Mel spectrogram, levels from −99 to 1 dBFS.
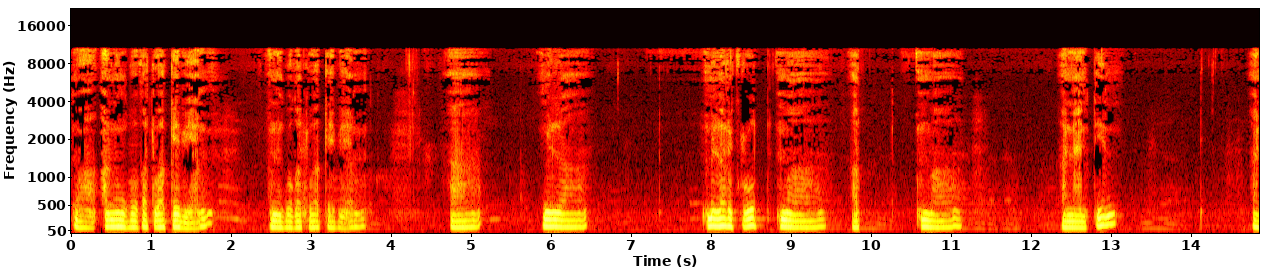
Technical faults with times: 0.00-14.86 MP3 compression

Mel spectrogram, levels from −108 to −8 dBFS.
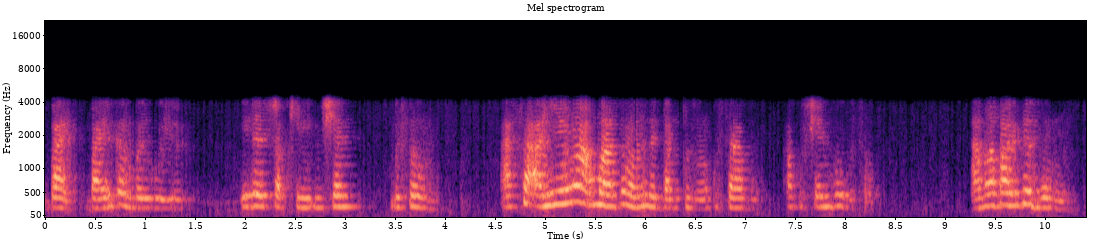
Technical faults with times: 0.00-10.41 Opus voice compression

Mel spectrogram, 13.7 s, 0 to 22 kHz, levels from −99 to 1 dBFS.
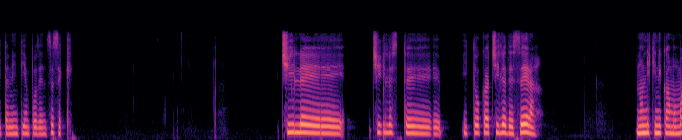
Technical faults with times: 6.39-6.44 short stall from a late packet
6.89-6.97 short stall from a late packet
7.58-7.68 short stall from a late packet
8.57-8.68 short stall from a late packet
9.71-10.68 jitter buffer slow-down
12.63-13.64 jitter buffer speed-up

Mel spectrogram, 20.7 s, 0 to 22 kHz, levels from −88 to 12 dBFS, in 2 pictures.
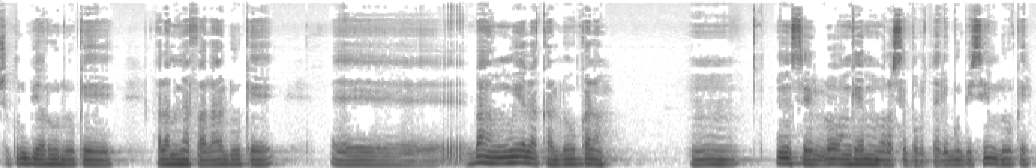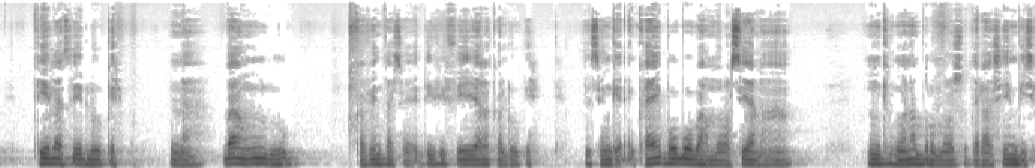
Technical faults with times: none

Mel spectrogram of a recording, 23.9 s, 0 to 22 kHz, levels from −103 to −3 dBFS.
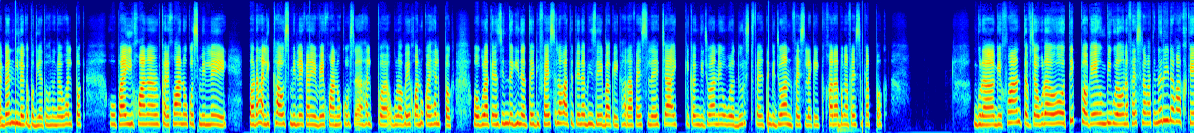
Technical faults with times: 0.30 dropped buffer (overrun)
3.37 dropped buffer (overrun)
4.99 dropped buffer (overrun)
6.19 dropped buffer (overrun)
15.36 dropped buffer (overrun)
17.24 dropped buffer (overrun)

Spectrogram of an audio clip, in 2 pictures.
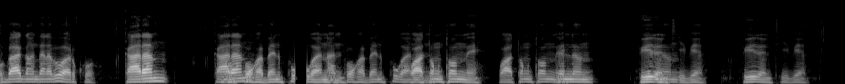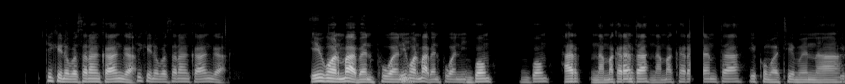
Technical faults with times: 0.00-16.91 doubled audio track
2.95-3.07 gap at a join of encoded pieces
7.07-7.21 gap at a join of encoded pieces
11.21-11.35 gap at a join of encoded pieces
12.41-15.11 time-stretched section
15.35-15.49 gap at a join of encoded pieces

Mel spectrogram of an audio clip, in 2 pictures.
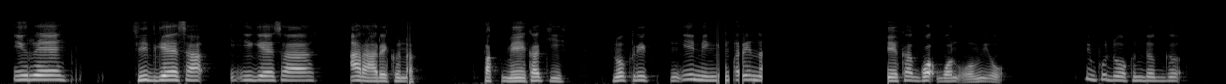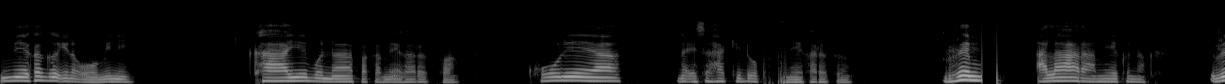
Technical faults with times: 4.08-4.12 packet loss on an ADPCM call
7.17-7.44 packet loss on an ADPCM call
7.62-8.88 audio dropout to silence
19.92-20.12 packet loss on an ADPCM call
22.08-22.27 packet loss on an ADPCM call

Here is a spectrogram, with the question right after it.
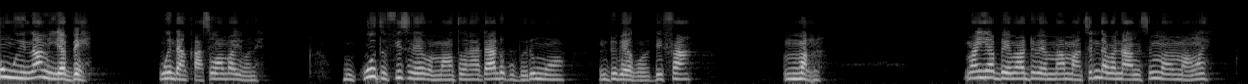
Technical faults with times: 0.00-12.49 Opus compression

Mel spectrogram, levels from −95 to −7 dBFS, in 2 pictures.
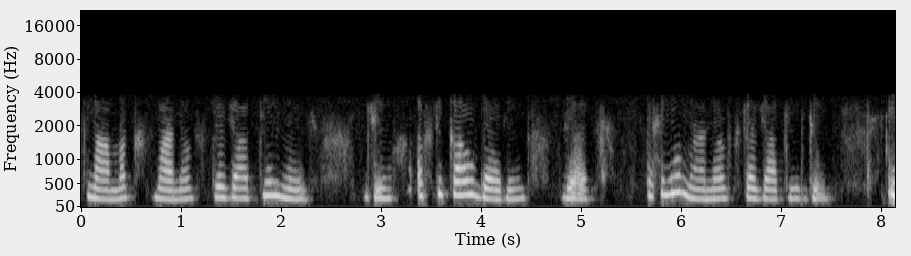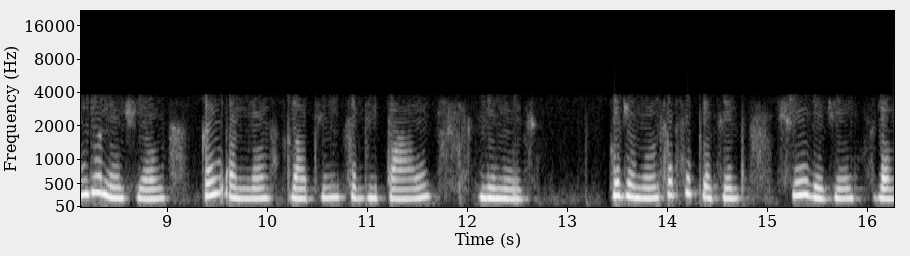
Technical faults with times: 0.00-16.27 tandem speech coding
0.00-8.00 input switched to a poorer device

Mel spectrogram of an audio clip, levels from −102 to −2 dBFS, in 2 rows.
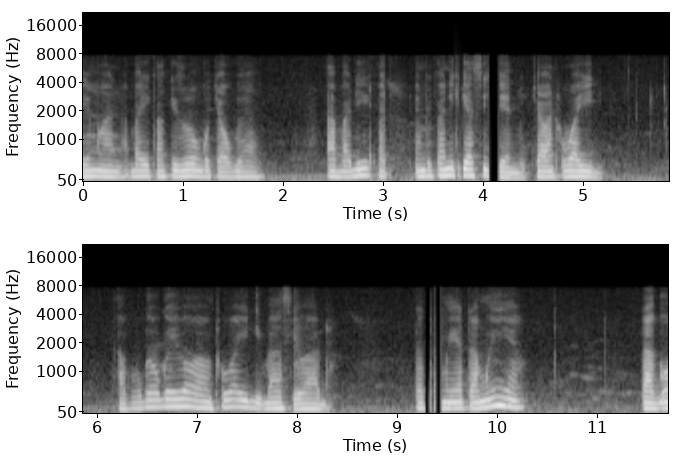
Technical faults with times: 3.72-3.80 chunks out of order
4.06-4.19 packet loss on an ADPCM call
9.28-9.49 packet loss on an ADPCM call

